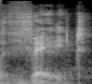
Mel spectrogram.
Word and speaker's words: Veit: And the one with the dot or the dagesh is called the BEIT, and without it's called the VEIT.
